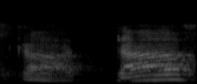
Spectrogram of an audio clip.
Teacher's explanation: Mire dónde hacíamos el acento, no lo hacíamos al final, lo hacíamos en la sílaba precedente. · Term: sílaba tónica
